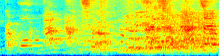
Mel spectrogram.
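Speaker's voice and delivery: high, urgent egging-on, half laughing; high-pitched, loud hectoring, played for laughs; pushy peers. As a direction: imitate friends pressing hard for an answer. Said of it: "this peer pressure is just too much".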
